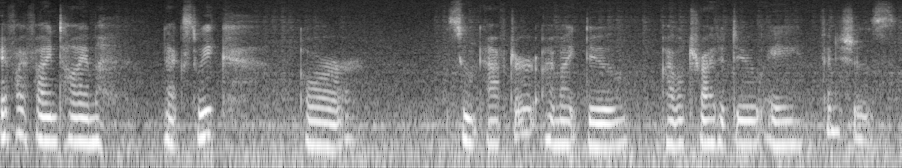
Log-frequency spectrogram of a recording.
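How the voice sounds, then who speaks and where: Slow, calm-voiced woman vlogger. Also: lowish voice, background noise. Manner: calm, slow and soft-spoken. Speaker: cross-stitch vlogger. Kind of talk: casual chat.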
